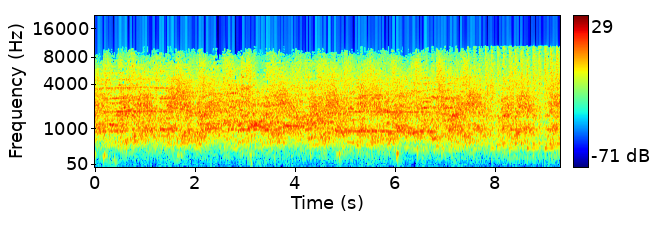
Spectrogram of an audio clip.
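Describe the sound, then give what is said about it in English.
Loud crowd shouting and cheering, used as a played sound effect of students storming through windows; a dense, steady roar of many voices with some higher shrieks. “we would like to play for you at this time the sound of the gay students storming through the windows.”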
